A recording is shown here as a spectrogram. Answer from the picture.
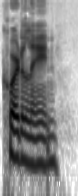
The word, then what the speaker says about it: Coeur d'Alene: And that brings us to September 9th, 2001, where several phone calls start coming in to the Coeur d'Alene. Is that how you say it? – Coeur d'Alene.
